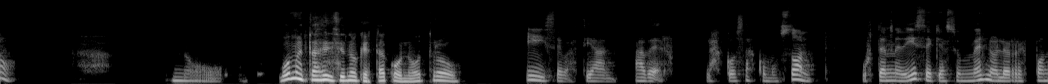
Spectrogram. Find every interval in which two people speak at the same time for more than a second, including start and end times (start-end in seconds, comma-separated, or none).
none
